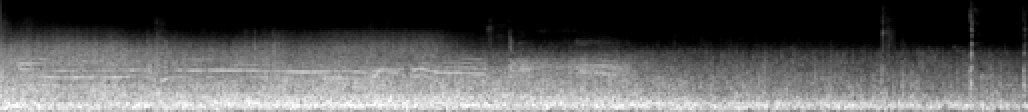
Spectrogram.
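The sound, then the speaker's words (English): A ceiling and wall collapse with a heavy, continuous roaring rumble of crumbling debris, loud and steady for about ten seconds, with faint high scraping whines early on and a slight easing toward the end. “We knocked down a wall.”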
